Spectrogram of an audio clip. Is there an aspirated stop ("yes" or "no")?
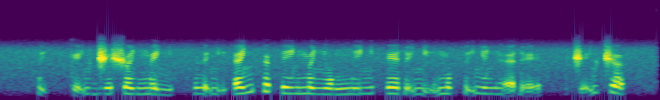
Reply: no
